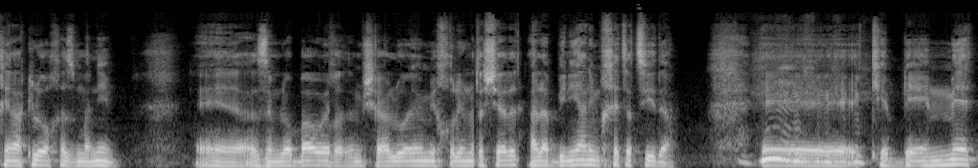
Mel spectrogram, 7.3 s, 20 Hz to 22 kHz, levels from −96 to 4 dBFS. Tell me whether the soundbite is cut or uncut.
cut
